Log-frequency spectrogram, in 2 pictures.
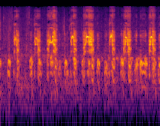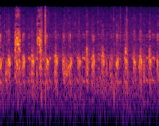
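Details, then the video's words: Chukar partridge calling in a rapid, uneven series of clucking chuck notes, about seventy-eight per minute, with each burst bright and layered and some notes running together. "Keklik Sesi"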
